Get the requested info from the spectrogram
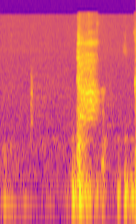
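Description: Near silence, then a person coughs once, briefly, a little over a second in, followed by a few faint low knocks.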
